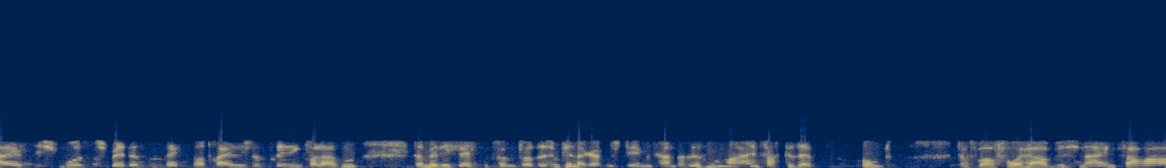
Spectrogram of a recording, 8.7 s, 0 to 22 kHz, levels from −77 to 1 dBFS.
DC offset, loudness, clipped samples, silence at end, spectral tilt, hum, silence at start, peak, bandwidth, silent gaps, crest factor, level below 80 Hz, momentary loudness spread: under 0.1%; -23 LUFS; under 0.1%; 0 s; -7 dB/octave; none; 0 s; -6 dBFS; 5.2 kHz; none; 18 dB; -80 dBFS; 7 LU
